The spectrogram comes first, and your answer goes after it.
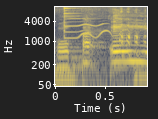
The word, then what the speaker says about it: paella: This Paella- I pronounced it as Paella again. Pa-ea, right?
